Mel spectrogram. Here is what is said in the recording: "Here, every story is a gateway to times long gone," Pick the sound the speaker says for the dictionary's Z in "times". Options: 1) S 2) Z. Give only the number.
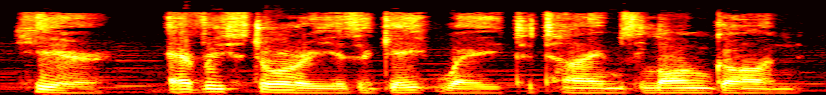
2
